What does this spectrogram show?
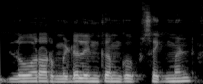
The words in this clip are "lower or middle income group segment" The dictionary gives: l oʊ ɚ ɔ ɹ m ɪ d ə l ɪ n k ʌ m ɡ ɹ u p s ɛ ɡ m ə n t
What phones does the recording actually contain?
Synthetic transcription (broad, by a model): l oʊ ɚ ɔ ɹ m ɪ d ə l ɪ n k ʌ m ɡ u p s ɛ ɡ m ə n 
